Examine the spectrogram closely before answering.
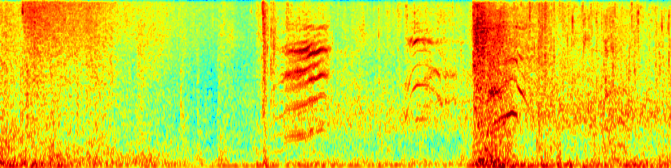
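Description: A winged creature shrieks with rising, wavering cries.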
